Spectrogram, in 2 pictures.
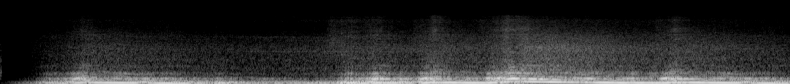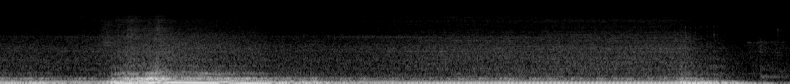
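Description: A Mazda MX-5 drives around a parking lot, its engine rumbling loudly and revving in repeated surges that rise and fall over about fifteen seconds, close and steady with no voices.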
